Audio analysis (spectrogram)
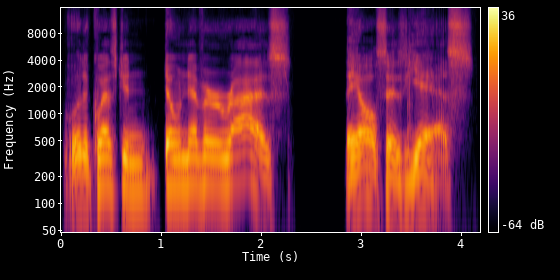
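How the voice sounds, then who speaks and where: A man's voice: medium pitch, sing-song, slow, a little mellow, no room sound, studio quality, voice pushed up. A man reading a story, voicing a menacing biker gang leader who talks in a soothing, mock-polite, folksy way with ungrammatical speech.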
